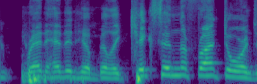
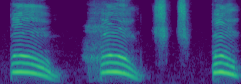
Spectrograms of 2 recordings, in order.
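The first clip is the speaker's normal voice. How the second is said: loud, higher mock gunshot booms; shotgun booms; 11 semitones higher, 5 dB louder, much slower than usual. Retelling the night Scott's dad fired his gun, mock booms. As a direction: bark out each shot like a shotgun blast.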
